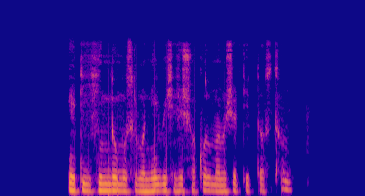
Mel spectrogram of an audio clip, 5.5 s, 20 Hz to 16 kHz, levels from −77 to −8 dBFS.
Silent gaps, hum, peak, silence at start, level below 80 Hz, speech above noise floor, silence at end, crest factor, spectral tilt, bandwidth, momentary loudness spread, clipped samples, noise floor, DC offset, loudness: none; none; -14 dBFS; 1.05 s; -56 dBFS; over 60 dB; 1.1 s; 18 dB; -6.5 dB/octave; 7.8 kHz; 12 LU; under 0.1%; under -90 dBFS; under 0.1%; -31 LUFS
